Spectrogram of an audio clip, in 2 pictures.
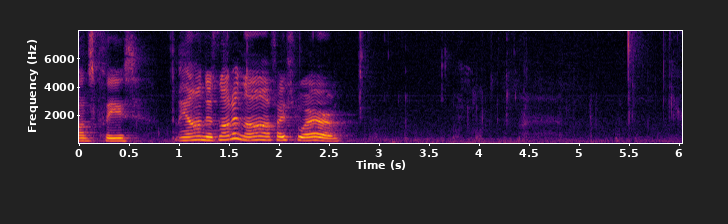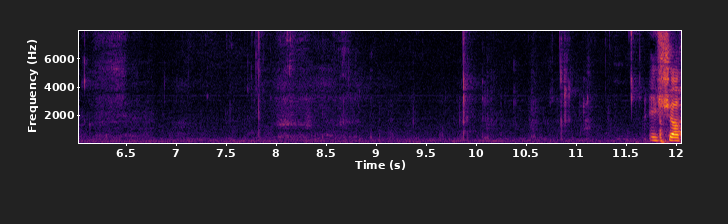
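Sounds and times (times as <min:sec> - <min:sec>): person chewing and lip-smacking: 0:02.8 - 0:11.8.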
